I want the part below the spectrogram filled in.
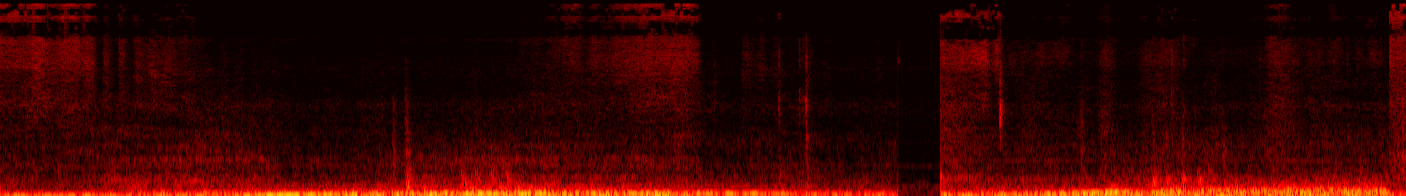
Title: Model Y Knocking sounds every after being parked.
